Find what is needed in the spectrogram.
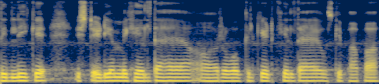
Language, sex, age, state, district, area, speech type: Hindi, male, 18-30, Uttar Pradesh, Ghazipur, urban, spontaneous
